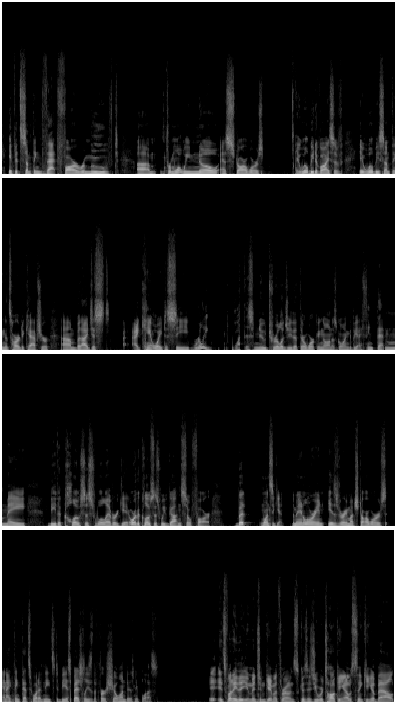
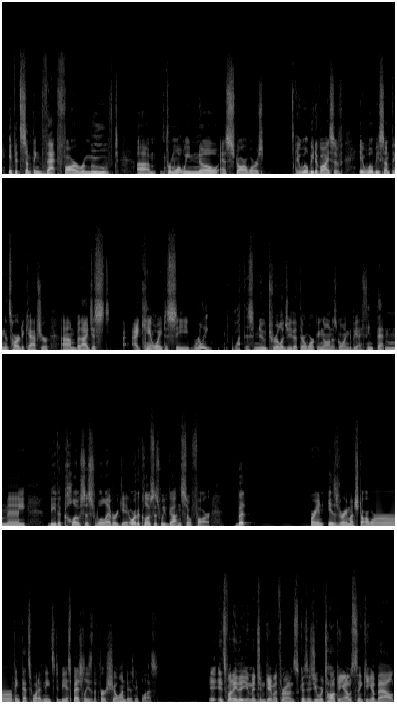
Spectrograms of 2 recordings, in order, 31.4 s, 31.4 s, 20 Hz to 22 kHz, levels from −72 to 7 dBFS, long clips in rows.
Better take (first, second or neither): first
